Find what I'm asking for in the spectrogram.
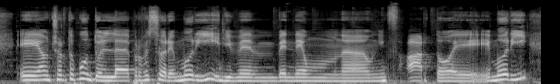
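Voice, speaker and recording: Using lively intonation, a woman talks at a fairly low pitch in an unremarkable speaking voice. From Italy, small town. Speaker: anime website contributor, Japan travel expert. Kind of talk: radio interview, casual chat.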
